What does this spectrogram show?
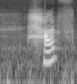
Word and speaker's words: حرف: But I would like you to pronounce in Arabic. harf, ism, fi'l.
